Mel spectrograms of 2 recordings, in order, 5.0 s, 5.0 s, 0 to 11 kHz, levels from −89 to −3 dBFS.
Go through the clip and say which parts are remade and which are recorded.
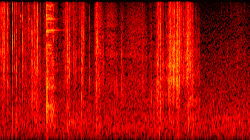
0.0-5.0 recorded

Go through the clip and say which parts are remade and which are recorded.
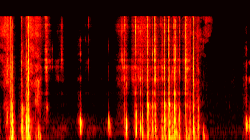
0.0-0.8 recorded; 0.8-3.8 remade; 3.8-5.0 recorded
